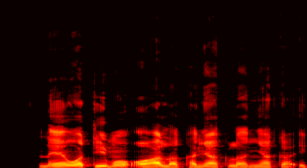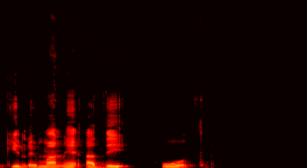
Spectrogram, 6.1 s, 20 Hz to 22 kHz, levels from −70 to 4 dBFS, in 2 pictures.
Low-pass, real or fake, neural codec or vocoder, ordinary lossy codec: none; real; none; none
